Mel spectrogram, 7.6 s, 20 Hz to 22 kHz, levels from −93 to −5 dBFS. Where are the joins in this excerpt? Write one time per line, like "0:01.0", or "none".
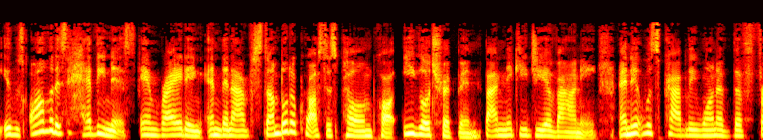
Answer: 0:01.3
0:04.8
